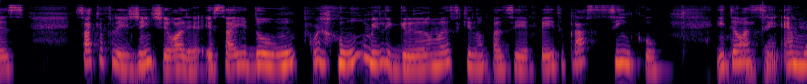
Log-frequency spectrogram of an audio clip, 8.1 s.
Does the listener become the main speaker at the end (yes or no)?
no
